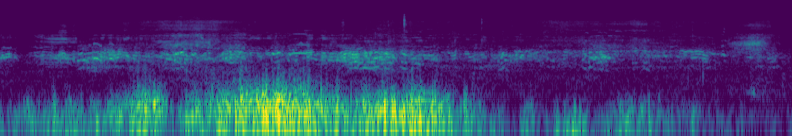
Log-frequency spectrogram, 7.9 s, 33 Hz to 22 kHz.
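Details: Mixed goose flock, possibly Barnacle, White-fronted, Greylag and Bean Geese, Silesia, 11-13 November 2016, during a count; steady overlapping honks throughout, with a swell of low wind rumble in the middle that fades toward the end.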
